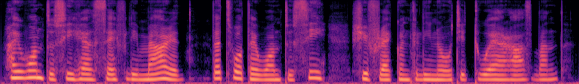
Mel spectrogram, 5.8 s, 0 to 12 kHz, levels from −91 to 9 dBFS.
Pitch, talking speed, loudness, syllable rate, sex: 210 Hz, 185 wpm, -17 LUFS, 5.3 syllables/s, female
